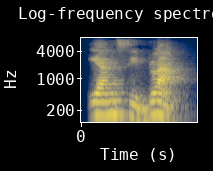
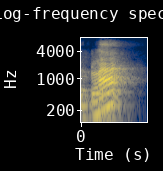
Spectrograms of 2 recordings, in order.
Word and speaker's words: blanc: Let's start with one which is says BLANC, blanc, which is pronounced as a blanc, which means white.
